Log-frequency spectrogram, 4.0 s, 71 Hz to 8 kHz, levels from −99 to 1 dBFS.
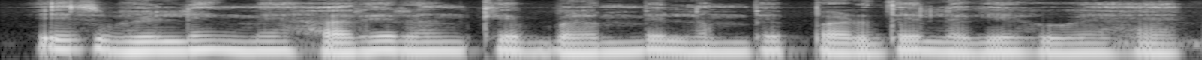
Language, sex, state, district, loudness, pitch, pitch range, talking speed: Hindi, male, Jharkhand, Palamu, -19 LUFS, 150 Hz, 140-155 Hz, 180 wpm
